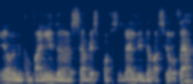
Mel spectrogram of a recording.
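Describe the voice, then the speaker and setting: Man with a non-native accent and a fairly low pitch. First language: not French (speaking French). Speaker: CEO of an innovation consultancy. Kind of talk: webinar presentation. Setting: online webinar. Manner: halting, many fillers and repetitions.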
